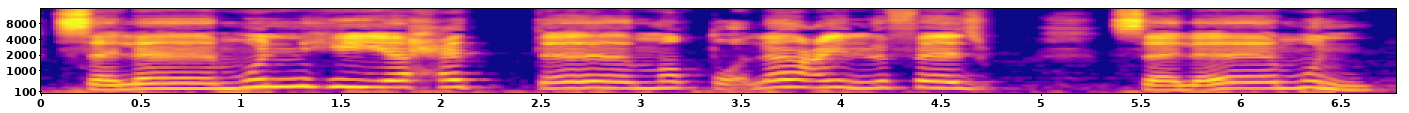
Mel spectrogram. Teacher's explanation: tanwin bertemu dengan ha. Hukumnya adalah izhar halqi iaitu jelaskan bacaan dan tak boleh dengung. Maka dekat sini munca dengan jelas.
